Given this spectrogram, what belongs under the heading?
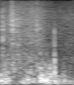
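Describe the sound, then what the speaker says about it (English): Steady broadband wind buffeting the microphone, loud and close, with a brief gust swelling near the middle and no voices. "it's still very windy"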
